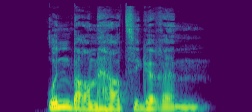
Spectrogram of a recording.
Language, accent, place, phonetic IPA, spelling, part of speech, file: German, Germany, Berlin, [ˈʊnbaʁmˌhɛʁt͡sɪɡəʁəm], unbarmherzigerem, adjective, De-unbarmherzigerem.ogg
- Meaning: strong dative masculine/neuter singular comparative degree of unbarmherzig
